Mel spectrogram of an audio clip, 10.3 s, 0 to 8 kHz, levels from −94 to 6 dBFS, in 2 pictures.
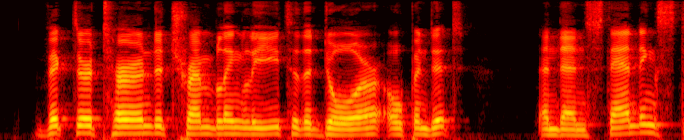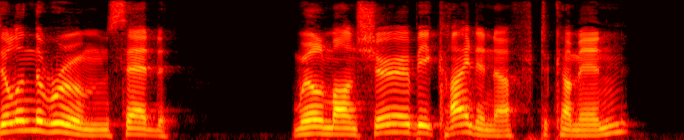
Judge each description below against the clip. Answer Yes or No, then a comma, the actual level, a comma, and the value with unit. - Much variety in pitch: No, average, 4.2 semitones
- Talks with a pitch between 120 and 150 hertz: Yes, medium, 140 Hz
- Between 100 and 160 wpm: Yes, average, 140 wpm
